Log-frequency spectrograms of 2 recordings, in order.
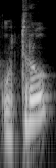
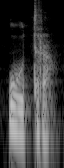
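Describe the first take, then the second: First: The final vowel sounds like a full O. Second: The final vowel sounds like an A. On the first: The speaker calls it wrong. "C'est pas outro" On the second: The speaker calls it right. "un O à la fin qui n'est pas accentué, qui se prononce donc comme un A"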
